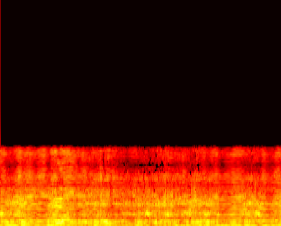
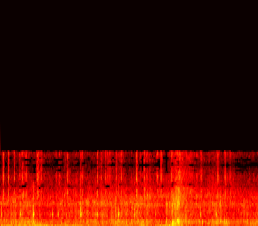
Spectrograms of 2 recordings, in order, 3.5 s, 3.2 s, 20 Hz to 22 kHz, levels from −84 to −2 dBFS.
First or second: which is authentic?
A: second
